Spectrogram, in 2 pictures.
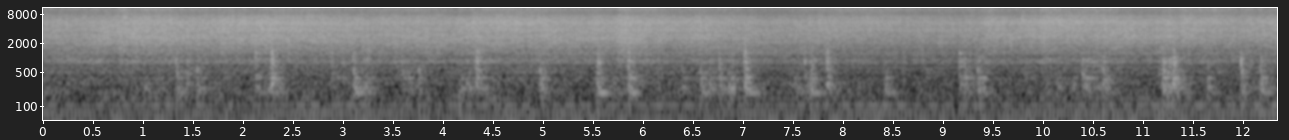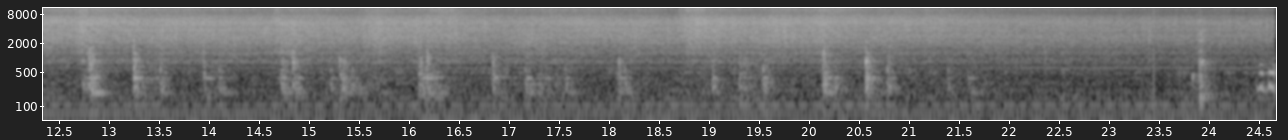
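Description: Food stirred in a frying pan with steady sizzling and frequent scraping, clacking strokes of a utensil against the pan, continuous and close for the whole stretch.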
